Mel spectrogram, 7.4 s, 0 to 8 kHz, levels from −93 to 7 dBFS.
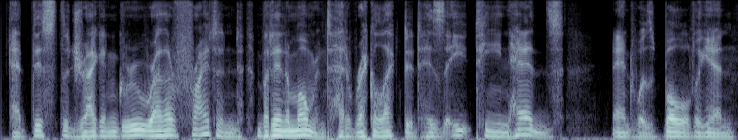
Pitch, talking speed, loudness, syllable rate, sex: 90 Hz, 160 wpm, -20 LUFS, 4.5 syllables/s, male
